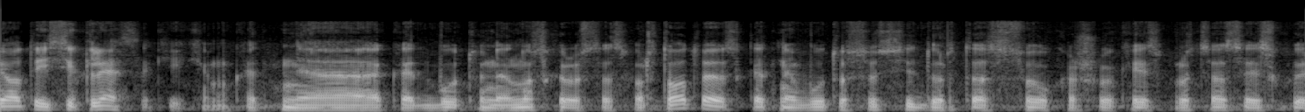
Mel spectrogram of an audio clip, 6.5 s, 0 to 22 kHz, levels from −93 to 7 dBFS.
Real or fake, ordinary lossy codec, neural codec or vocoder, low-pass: fake; AAC, 96 kbps; vocoder, 22.05 kHz, 80 mel bands, WaveNeXt; 9.9 kHz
